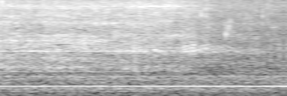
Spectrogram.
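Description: A steady mechanical hum, likely from a running kitchen appliance, over a soft, even sizzle of yellow squash and onions sautéing in a stainless steel pan.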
